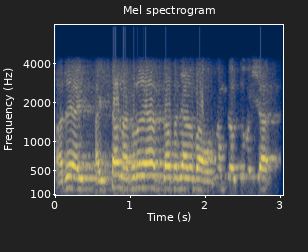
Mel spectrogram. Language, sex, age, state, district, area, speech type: Hindi, male, 30-45, Uttar Pradesh, Hardoi, rural, conversation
